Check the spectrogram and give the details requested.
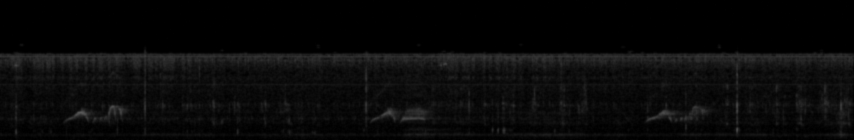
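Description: Near silence, with a bird's faint short call repeated three times about three seconds apart and a few faint ticks.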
